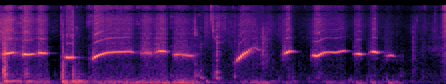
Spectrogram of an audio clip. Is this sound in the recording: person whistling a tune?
yes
